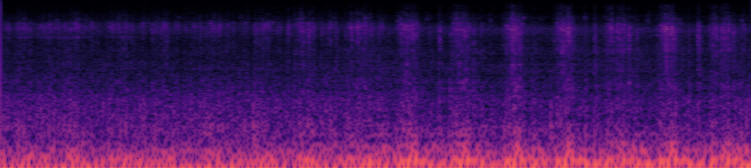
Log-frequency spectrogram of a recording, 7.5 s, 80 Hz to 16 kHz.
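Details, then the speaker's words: Jeep Wrangler 4.2L six with Comp cam, before the timing fix: low, choppy idle with an uneven lope as if only some cylinders fire; ignition timing at 57 degrees dumps fuel and floods it until it clears, mistaken for cam lope. "so when you start it with 57 degrees of timing basically it's just like flooding itself out you're dumping fuel in there way before it's ready for the ignition cycle"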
